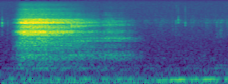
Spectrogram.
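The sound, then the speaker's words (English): A deep breath is taken in through the nose and let out through the mouth, one long, airy, soft rush of air lasting about two seconds before it fades to a low hush. “I would like for you to take a deep breath in through your nose and out through your mouth.”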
